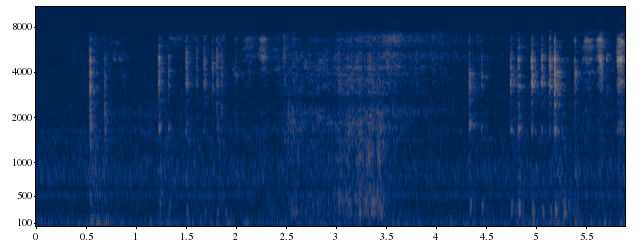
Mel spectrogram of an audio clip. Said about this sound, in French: déploie ses ailes et séduit sa belle avec euh, toute une série de bruits. mais en tout cas, voilà, ce coq de bruyère, donc, il m'a bien séduit.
